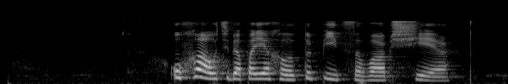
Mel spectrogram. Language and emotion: Russian, angry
